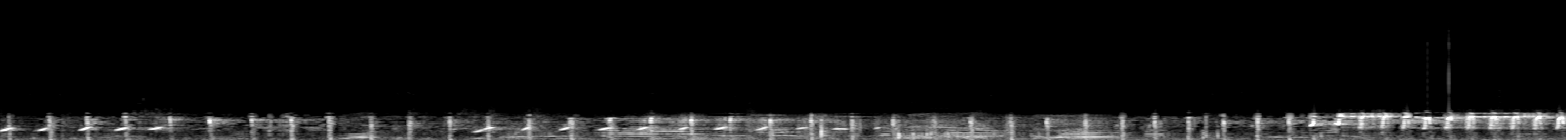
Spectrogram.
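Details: Lure sound of lovebirds meant to draw in other lovebirds: continuous shrill, rapid chattering with clicks and twittering notes, growing denser and higher toward the end.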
